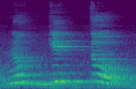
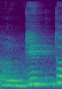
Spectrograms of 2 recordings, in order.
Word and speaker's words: ನುಗ್ಗಿತು: ನು ಗಿತ್ತು ನುಗ್ಗಿತು ನುಗ್ಗಿತ್ತು ನುಗ್ಗಿತ್ತು ಅಲ್ಲ ನುಗ್ಗಿತ್ತು ಅಂತ ಹೇಳಬೇಕಾದರೆ ತಕೊಂಬು ತ ಒತ್ತು ಇರಬೇಕು ಸೊ ಒತ್ತಕ್ಷರ ಇಲ್ಲ ಒತ್ತಿ ಉಚ್ಚಾರಣೆ ಮಾಡೋದು ಬೇಡ ಗೀ ಗೆ ಅಷ್ಟೇ ಗ ಒತ್ತಿರೋದು ಹಾಗಾಗಿ ಇದನ್ನ ಮಾತ್ರ ಒತ್ತಿ ಉಚ್ಚಾರಣೆ ಮಾಡಿ ನುಗ್ಗಿತು ಮುಂದಿನ ಪದದ ಮೊದಲನೇ ಅಕ್ಷರ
